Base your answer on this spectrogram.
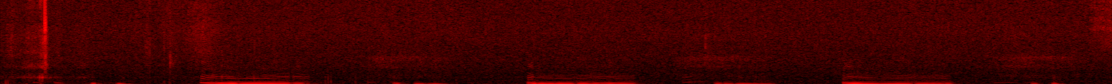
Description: My sweet female cat snoring while sleeping on my suitcase!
